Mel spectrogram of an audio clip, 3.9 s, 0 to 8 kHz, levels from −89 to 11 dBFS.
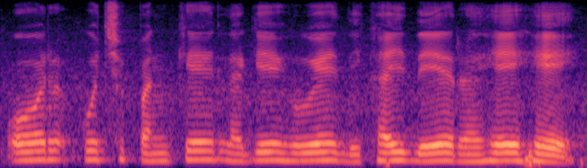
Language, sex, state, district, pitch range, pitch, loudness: Hindi, male, Uttar Pradesh, Lalitpur, 135-155 Hz, 145 Hz, -15 LUFS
